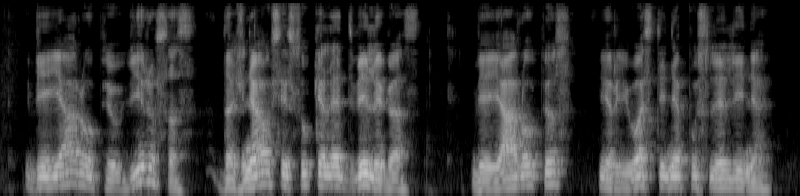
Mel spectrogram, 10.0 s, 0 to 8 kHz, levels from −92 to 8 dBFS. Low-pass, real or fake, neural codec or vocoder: 7.2 kHz; real; none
